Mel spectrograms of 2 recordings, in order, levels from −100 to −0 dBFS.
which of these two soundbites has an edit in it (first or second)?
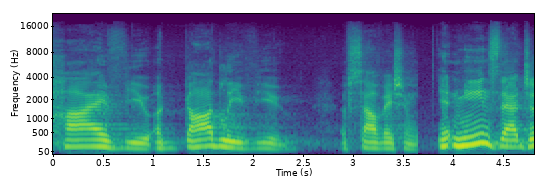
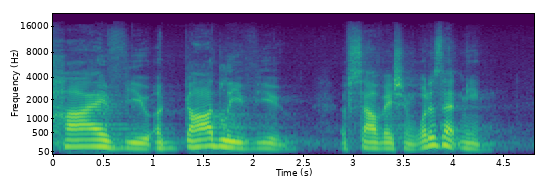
first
